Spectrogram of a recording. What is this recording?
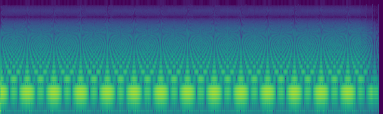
Detuned sawtooth waves
saw, detuned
